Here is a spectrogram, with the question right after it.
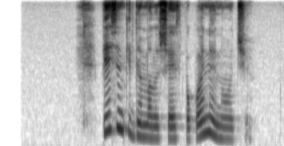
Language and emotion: Russian, positive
